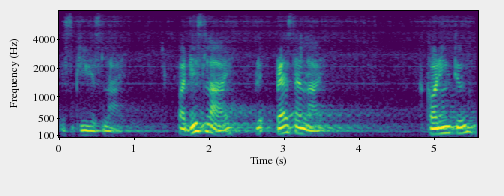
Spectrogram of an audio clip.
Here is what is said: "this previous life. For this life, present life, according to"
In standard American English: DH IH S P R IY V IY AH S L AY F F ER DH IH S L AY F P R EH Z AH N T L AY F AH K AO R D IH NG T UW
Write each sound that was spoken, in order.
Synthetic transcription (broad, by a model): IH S P R IY V IY AH S L AY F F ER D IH S L AY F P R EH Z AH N L AY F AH K AO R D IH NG T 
